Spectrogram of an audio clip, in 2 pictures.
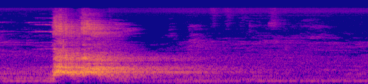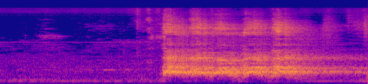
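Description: Two heavy barks from a Rottweiler, the first short and the second longer and rougher, separated by a quiet gap of about four seconds. A faint low hum runs underneath.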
